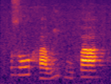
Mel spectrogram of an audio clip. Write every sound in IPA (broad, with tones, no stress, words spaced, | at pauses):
zoː˦ha˨wi˦ ɓu˨fa˦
